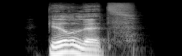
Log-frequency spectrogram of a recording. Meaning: serin (Serinus)
- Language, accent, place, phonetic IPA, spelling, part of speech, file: German, Germany, Berlin, [ˈɡɪr.lɪt͡s], Girlitz, noun, De-Girlitz.ogg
